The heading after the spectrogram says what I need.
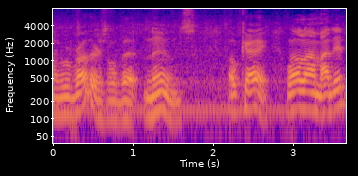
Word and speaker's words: Nunes: the same thing you're you're actually pronouncing it in the Portuguese way oh song by yeah okay so yeah noons is how it's supposed to be pronounced it's a silent Nunes is how we pronounce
